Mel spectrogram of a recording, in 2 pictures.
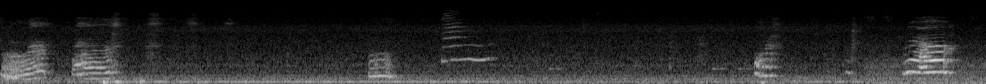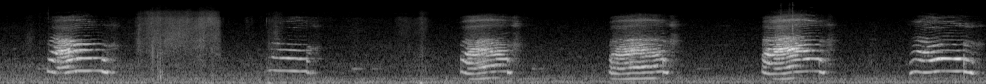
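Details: Mother cat and rescued stray kittens calling, with the kittens crying sweetly and affectionately. Roughly regular high meows repeat about every one to two seconds. A brief rustling burst comes near the middle, and a low hum sounds early on.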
